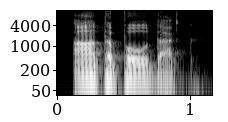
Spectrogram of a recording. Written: आतपोदक

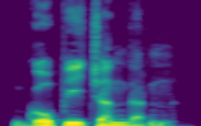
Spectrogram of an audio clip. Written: गोपी-चंदन

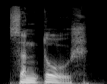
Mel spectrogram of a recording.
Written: संतोष

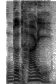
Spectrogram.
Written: दुधाड़ी

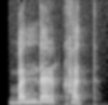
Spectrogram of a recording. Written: बंदर-खत

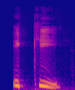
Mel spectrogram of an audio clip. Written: इक्की

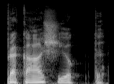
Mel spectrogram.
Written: प्रकाशयुक्त

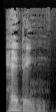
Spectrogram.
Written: हैडिंग

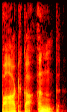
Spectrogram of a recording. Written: अंत

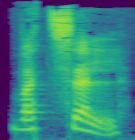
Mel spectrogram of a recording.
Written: वत्सल

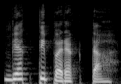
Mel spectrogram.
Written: व्यक्तिपरकता

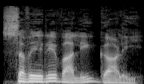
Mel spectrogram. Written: सवेरे

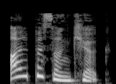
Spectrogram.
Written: अल्पसंख्यक

